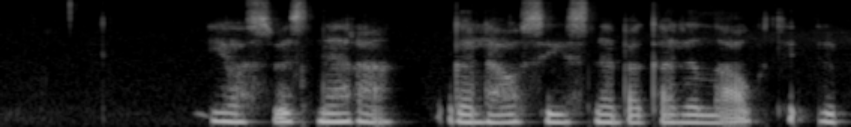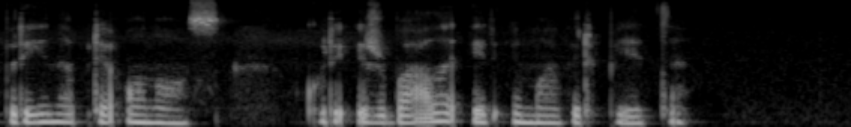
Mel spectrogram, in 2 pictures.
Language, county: Lithuanian, Kaunas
